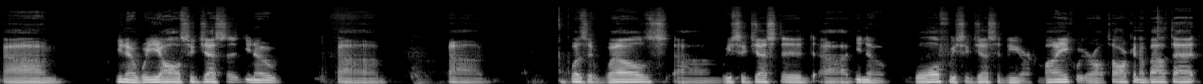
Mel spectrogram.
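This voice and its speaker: A man co-hosting a podcast, telling how the show started in a rambling casual way, full of fillers and quick laughs. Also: fairly low pitch, little pitch movement. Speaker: podcast co-host. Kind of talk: casual chat.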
